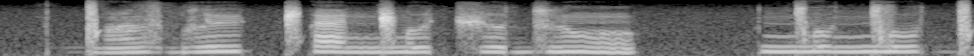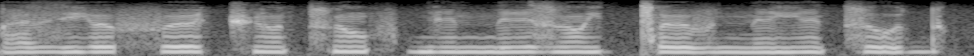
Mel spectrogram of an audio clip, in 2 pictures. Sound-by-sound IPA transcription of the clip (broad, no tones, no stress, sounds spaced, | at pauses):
ɡ͡ǀ ɑ̃ z ɡ l y ǁ æ ŋ͡ǁ u t͡ʃ u d͡z ũ | ŋ͡ǀ u ŋ͡ǀ u ɡ͡ǀ æ z j ø f ø t͡ʃ ũ t͡s ũ f ɡ ĩ n i z ũ j ǀ ø v n ĩ j ĩ t͡s u d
